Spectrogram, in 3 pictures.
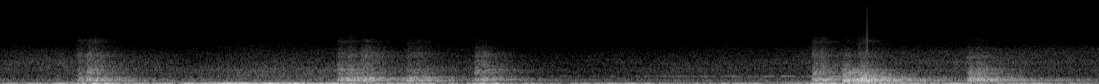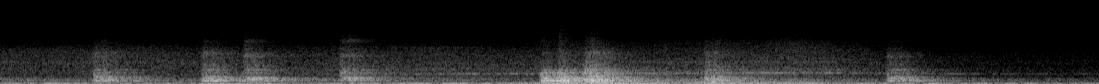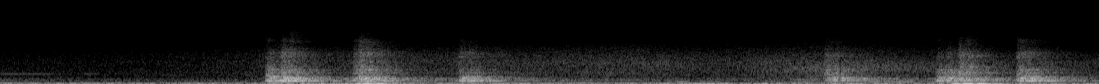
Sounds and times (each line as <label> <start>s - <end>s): cars are driving fast 0.0s - 21.0s
cars are driving fast 24.2s - 32.9s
